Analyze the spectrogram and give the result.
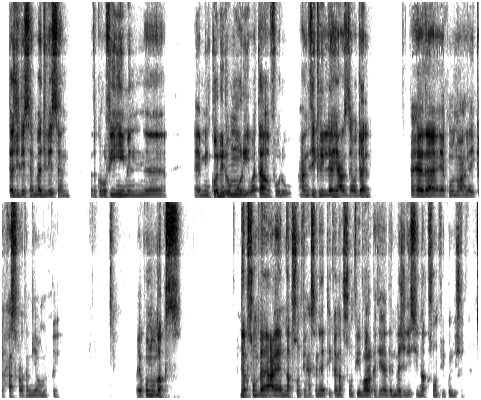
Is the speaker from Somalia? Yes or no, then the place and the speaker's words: no; Egypt; زي ما يسموه بقى عندنا في مصر، بنسميه شال يعني.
